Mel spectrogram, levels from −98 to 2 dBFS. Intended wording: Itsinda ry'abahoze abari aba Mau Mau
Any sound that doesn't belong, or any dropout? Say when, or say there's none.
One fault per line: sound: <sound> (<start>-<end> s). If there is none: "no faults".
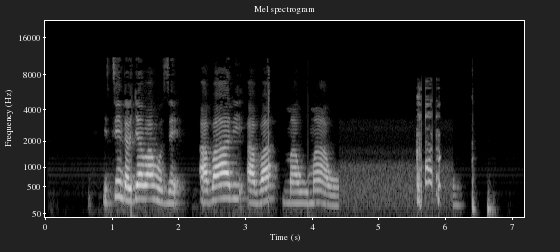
sound: cough (5.6-6.0 s)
